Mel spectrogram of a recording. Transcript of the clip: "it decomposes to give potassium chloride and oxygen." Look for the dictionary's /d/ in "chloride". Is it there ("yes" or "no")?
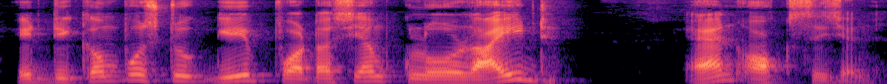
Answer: yes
